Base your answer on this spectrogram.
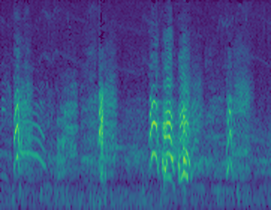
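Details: Dogs, two Pit Bulls and a Chihuahua mix, during lure chasing, one eager to go. Sharp, high yipping barks come in about five bursts over three seconds, some doubled, over a soft murmur of voices.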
